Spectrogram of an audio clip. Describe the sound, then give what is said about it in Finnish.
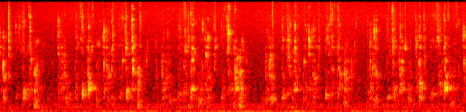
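A dog laps up water in a quick, steady rhythm, each wet splashy lap clearly audible over a low background hum, with no voices. “Nyt on hyvä, että sä koira juo.”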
